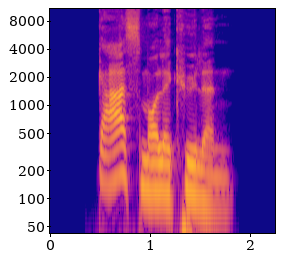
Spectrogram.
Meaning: dative plural of Gasmolekül
- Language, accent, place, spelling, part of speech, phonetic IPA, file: German, Germany, Berlin, Gasmolekülen, noun, [ˈɡaːsmoleˌkyːlən], De-Gasmolekülen.ogg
